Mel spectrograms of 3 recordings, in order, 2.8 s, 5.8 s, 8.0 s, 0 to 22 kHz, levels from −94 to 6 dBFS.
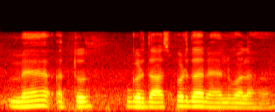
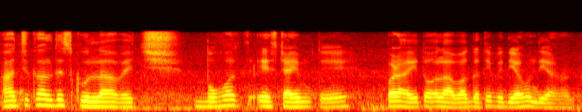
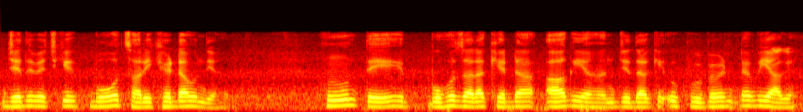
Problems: background conversations at intervals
